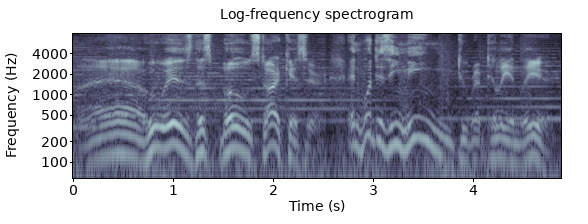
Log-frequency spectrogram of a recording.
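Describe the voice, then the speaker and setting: A man's voice: medium pitch, very animated, unhurried. A man narrating a tongue-in-cheek serial as a grandiose, theatrical announcer. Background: music.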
